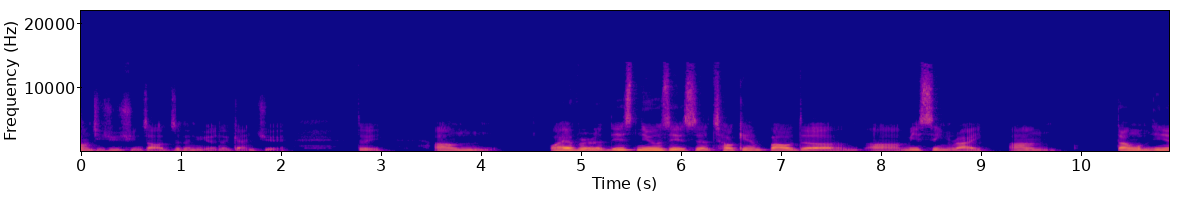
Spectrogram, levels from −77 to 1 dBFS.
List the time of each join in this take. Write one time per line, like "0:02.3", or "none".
none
